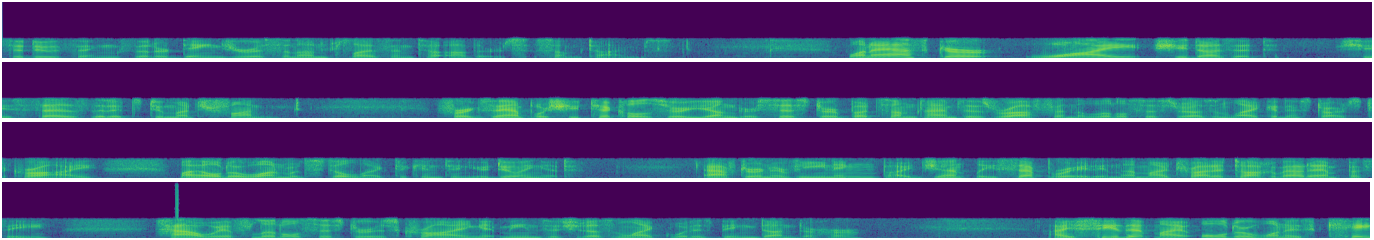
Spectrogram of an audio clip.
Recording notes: a mom who called into the program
